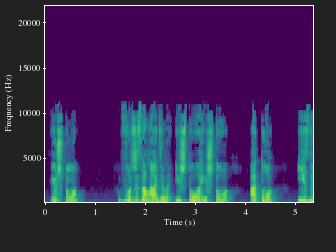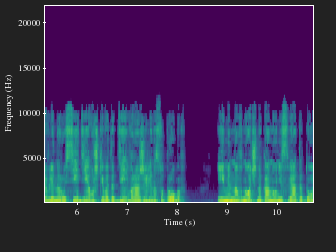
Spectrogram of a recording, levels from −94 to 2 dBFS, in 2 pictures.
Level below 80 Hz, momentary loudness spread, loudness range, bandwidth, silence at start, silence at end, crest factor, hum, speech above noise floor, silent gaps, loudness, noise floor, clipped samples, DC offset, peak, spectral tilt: -56 dBFS; 9 LU; 1 LU; 11.5 kHz; 0.1 s; 0 s; 16 dB; none; 52 dB; none; -16 LUFS; -67 dBFS; under 0.1%; under 0.1%; 0 dBFS; -3.5 dB/octave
